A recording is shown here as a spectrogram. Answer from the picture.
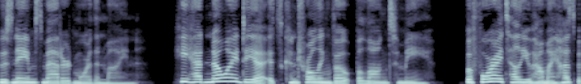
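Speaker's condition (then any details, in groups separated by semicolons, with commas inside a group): No condition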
